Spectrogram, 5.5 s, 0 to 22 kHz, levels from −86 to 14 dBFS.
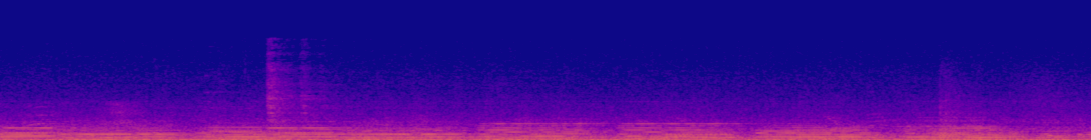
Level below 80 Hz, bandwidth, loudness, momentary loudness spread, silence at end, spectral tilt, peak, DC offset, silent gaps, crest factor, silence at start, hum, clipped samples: -36 dBFS; 12.5 kHz; -32 LUFS; 3 LU; 0 s; -7 dB/octave; -18 dBFS; under 0.1%; none; 14 dB; 0 s; none; under 0.1%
